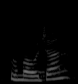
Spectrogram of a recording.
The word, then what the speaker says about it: Umoja: And so the first one, and Nina was good at helping us pronounce it, that it's Umoja, which means unity.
